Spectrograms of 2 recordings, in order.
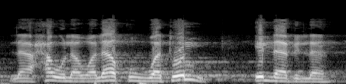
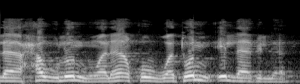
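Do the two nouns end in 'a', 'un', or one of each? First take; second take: mixed; both un. First: First noun ends in 'a', second in 'un'. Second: Both nouns end with a nunated 'un' ending. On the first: The first negation governs its noun; the second is cancelled. "إعمال الأولى وبناء ما يليها وإلغاء الثانية ورفع ما بعدها" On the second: Both negations are cancelled and the nouns are nominative. "إلغاء المكررتين ورفع ما بعدهما"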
